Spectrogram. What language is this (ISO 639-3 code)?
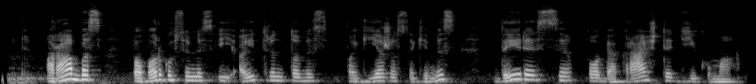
lit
